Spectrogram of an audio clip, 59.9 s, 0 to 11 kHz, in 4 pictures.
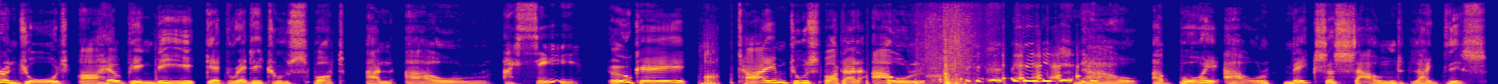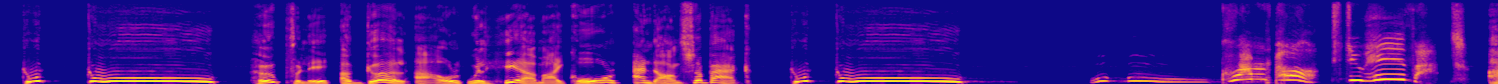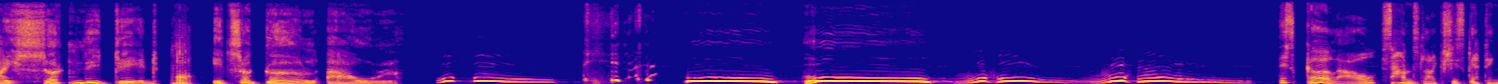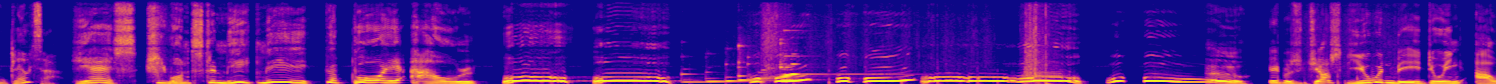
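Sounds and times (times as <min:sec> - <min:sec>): people imitating owl hoots: 0:10.5 - 0:11.2, 0:50.0 - 0:57.4
man imitating owl hoot: 0:36.8 - 0:42.4, 0:50.0 - 0:51.8.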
